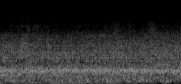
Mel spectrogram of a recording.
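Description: A huge stadium crowd roars steadily at a Kyle Field college football game between Texas A&M and Alabama, a dense, sustained wash of cheering that fills the whole moment.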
